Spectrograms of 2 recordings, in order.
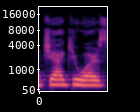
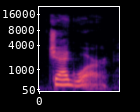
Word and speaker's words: Jaguar: where he creates meticulously engineered cars inspired by Jaguar's 1966 sj3 lemon's prototype he says he never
